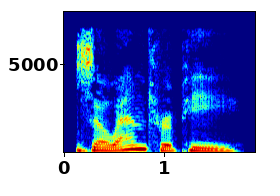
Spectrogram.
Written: zoanthropy

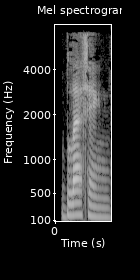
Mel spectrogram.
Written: bletting

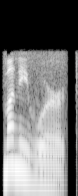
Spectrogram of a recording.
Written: moneywort

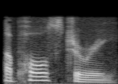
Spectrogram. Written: upholstery

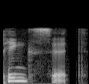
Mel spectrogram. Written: pinxit

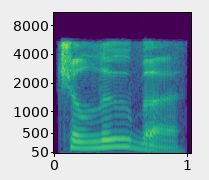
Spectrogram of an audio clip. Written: Tshiluba

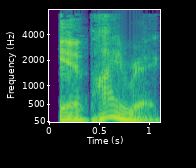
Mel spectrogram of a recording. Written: epeiric

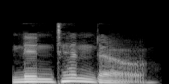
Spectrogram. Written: nintendo

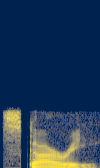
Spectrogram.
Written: scarry

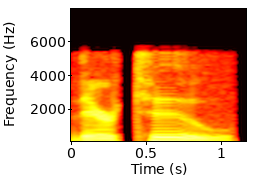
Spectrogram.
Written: thereto

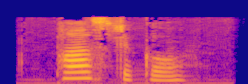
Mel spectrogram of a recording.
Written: postical

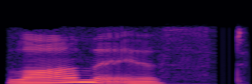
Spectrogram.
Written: Lamaist

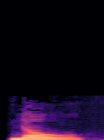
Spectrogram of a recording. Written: Noll

